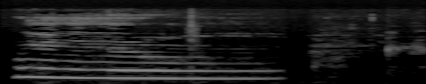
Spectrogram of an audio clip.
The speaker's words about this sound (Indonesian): Kucing ini berwarna kelabu keputih-putihan dengan mata berwarna biru tua yang sangat indah. Bila ratu mengulurkan tangannya yang putih untuk membelainya, si kucing kecil segera memberikan punggungnya sambil mengeong.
